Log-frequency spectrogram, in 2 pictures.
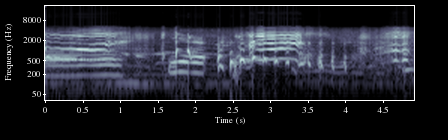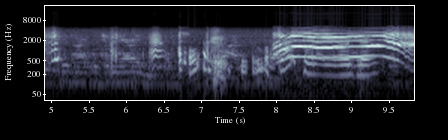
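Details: Infant crying: loud, high-pitched wailing cry with broken sobbing bursts and catches between long cries, in a small room.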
